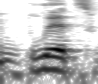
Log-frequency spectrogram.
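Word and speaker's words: Blitzø: But, when Crimson meets Blitz, he says, you must be Blitz with the silent O.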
